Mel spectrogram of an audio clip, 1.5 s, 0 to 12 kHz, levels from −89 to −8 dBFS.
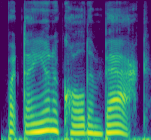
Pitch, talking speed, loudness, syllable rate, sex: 195 Hz, 200 wpm, -16 LUFS, 5.0 syllables/s, female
